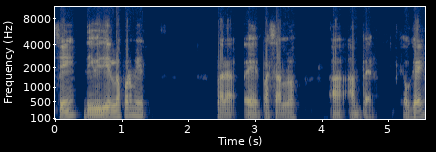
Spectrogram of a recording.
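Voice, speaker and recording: Pitched fairly low, a man speaks at a very slow pace with long, frequent pauses. His intonation is lively. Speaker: technical school teacher. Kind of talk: recorded lesson for students. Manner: hesitant with fillers.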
